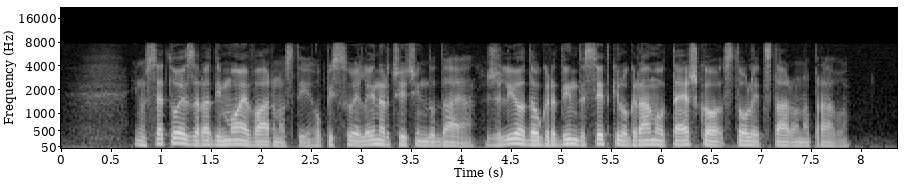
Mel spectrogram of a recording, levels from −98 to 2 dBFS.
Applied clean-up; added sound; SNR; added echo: none; none; none; none.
